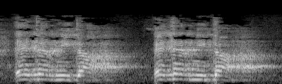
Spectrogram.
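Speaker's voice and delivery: high, slow, drawn-out cry; imitating a shout. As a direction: cry out each word like a preacher in a hall. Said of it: "cominciò a urlare a Rimini".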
